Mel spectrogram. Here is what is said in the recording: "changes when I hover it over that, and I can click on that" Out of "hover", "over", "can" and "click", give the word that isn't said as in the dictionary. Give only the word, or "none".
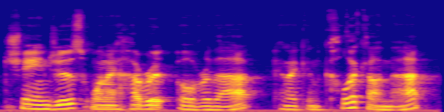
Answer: none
